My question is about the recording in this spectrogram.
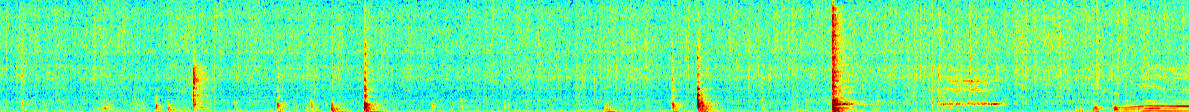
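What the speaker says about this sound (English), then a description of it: "So I think the onions are sort of like browning now" Onions and minced meat fry in oil in a pan, a steady low sizzle broken by repeated scraping stirs and clacks of a utensil, with one sharp knock near the end.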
